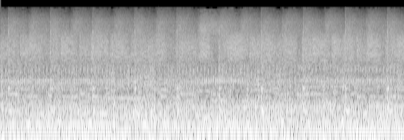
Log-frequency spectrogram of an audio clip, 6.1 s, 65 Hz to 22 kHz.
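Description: Background music over the steady drone of a 2005 Harley-Davidson Heritage Softail's V-twin with Vance & Hines exhaust, cruising at an even speed.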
